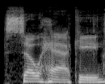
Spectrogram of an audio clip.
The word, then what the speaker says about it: Sohacki: Sohacki.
